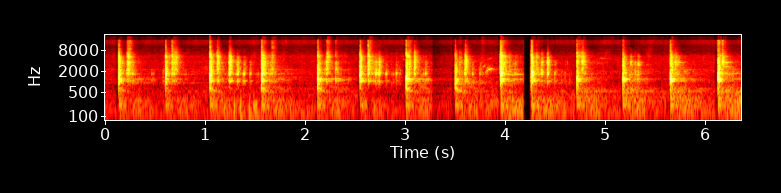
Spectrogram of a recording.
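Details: 2010 Mitsubishi Pajero front-end noise: rubber hammer taps on the hollow steel front crossmember, each followed by a brief loose rattle from a stone trapped inside it.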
